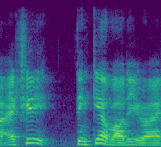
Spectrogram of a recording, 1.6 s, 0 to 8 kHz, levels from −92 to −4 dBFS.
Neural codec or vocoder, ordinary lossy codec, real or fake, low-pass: none; none; real; none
